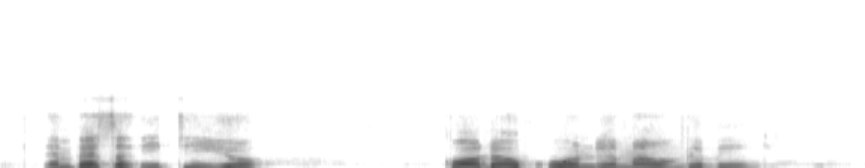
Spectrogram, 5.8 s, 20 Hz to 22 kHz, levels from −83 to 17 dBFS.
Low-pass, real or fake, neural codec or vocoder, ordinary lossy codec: 7.2 kHz; fake; codec, 16 kHz, 0.8 kbps, ZipCodec; Opus, 24 kbps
